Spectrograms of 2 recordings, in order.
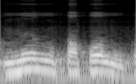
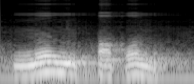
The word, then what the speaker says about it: منصف: منصف تنطق هكذا بكسر النون وتسكين النون وفتح الصاد منصف، عنده ايه منصف.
